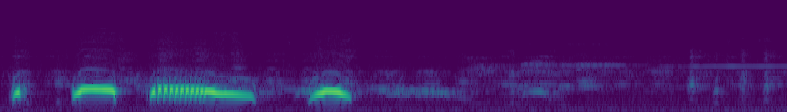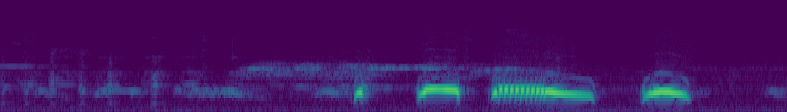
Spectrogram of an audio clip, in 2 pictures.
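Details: Spotted dove calls, male and female, for training captive birds: rhythmic phrases of short and long hollow coos, the long note gliding down, with faint murmured cooing filling the gap between two phrases.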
